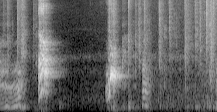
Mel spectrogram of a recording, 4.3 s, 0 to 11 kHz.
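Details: Pomeranian named Sam barking continuously, recorded 7 October 2015: two sharp, bright yaps about a second and a half apart, separated by a silent gap, with softer, lower murmuring and rustling sounds before the first bark and after the second.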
